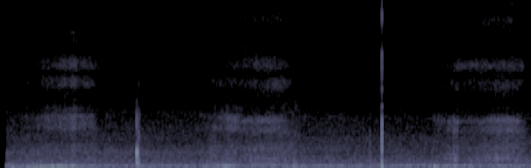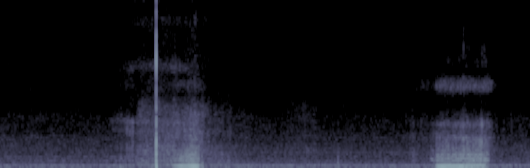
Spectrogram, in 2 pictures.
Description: Truman the Wonder Beagle snoring.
